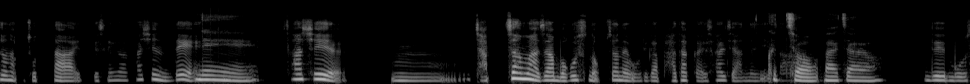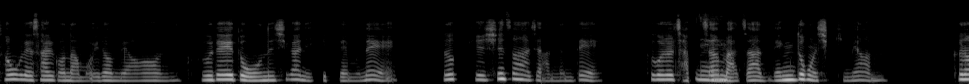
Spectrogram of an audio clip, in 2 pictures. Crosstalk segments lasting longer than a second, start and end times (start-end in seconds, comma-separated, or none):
none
